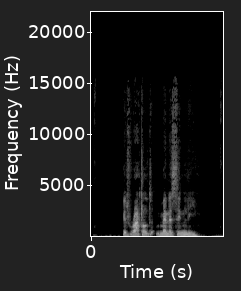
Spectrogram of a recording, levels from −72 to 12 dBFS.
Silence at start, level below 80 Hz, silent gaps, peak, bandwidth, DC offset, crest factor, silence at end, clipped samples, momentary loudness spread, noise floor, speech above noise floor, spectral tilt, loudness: 0.65 s; -52 dBFS; none; -2 dBFS; 16.5 kHz; under 0.1%; 22 dB; 0.5 s; under 0.1%; 9 LU; -59 dBFS; 39 dB; -5 dB/octave; -22 LUFS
